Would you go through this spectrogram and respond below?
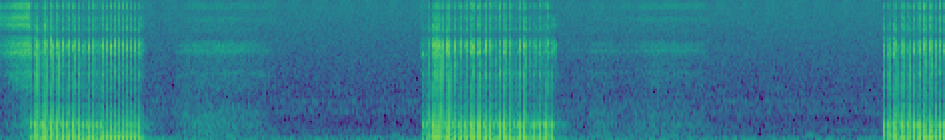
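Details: French Bulldog named Rolly asleep and snoring hard: heavy rattling snores lasting over a second, recurring about every four seconds, with faint wheezy breathing between them in a small quiet room.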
